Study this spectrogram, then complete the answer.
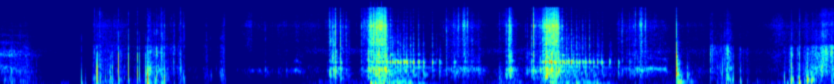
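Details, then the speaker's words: Champion generator that spewed white smoke and died, with catastrophic valve failure: each easy rope pull gives loose metallic clattering bursts and no compression thump, a mechanical rattle with no compression. The engine is suspected dead, cause not confirmed. "this thing was stuck so I had to rebuild this in order to find out this thing is dead so listen to this okay to me that sounds like death no turnover it's very easy to pull this rope by the way I feel like it's not nothing"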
